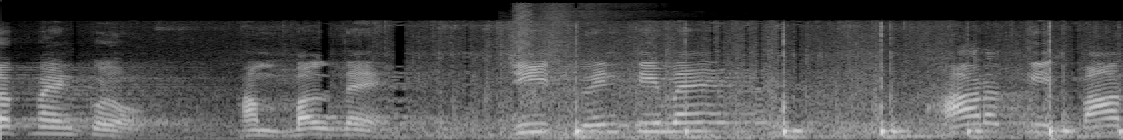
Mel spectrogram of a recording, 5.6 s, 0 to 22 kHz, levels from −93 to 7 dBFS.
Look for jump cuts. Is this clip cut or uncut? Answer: cut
